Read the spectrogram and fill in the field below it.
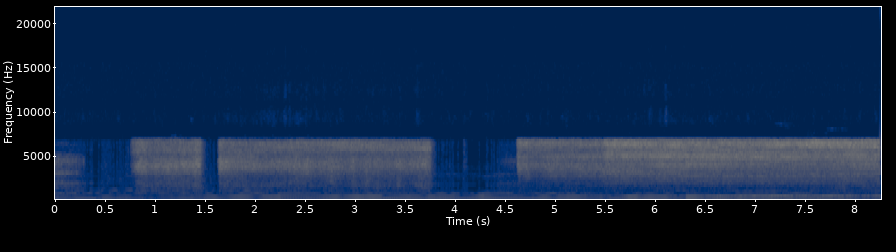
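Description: An airbrush sprays paint thinned with thinner, giving a steady close hiss that runs continuously with a few brief breaks, alone with no talking.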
